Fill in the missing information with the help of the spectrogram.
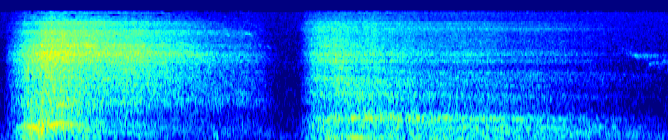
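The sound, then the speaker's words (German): A voice imitates a man snorting deeply while looking over cover pictures: a long, noisy rush of air that fades, a brief pause, then a second drawn-out breathy exhale, fairly loud with no words. “Dann guckte er sich die Titelbilder, die ich gemacht hatte, so an und schnaufte ganz tief und sagte,”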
